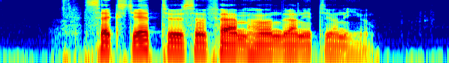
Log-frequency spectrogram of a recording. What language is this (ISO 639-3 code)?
swe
